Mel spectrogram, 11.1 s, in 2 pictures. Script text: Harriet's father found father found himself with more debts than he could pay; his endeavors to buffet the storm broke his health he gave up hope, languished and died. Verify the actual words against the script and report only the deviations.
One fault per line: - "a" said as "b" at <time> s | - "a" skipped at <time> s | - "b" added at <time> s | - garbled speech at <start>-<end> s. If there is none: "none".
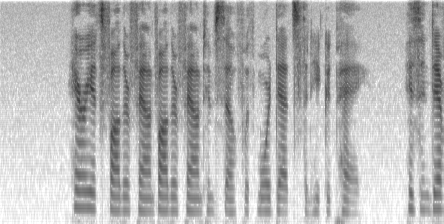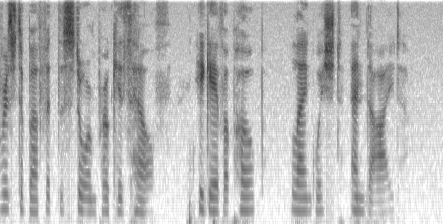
none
